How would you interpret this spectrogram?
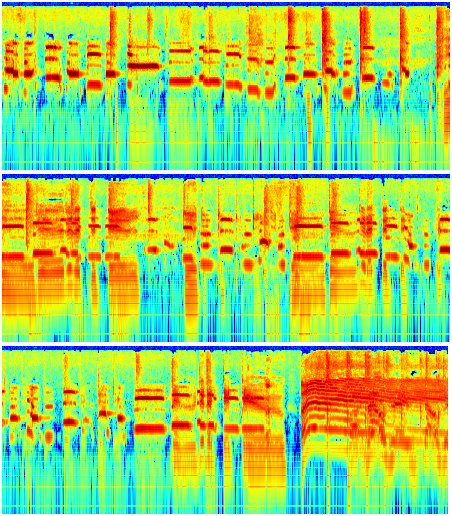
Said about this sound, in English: Oh, she found a tin whistle. That's so cute.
